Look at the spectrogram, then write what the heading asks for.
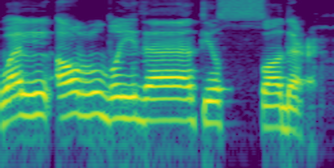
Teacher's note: صاد موٹا پڑھ کے آگے قلقلہ کرنا ہے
